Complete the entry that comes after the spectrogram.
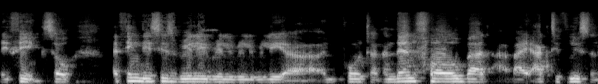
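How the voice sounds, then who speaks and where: A man speaks at a moderate pace in a flat, monotone delivery. His pitch sits in the middle range, and his voice is somewhat breathy. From Spain. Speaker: professional coach. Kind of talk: interview. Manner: halting, with many repetitions.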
